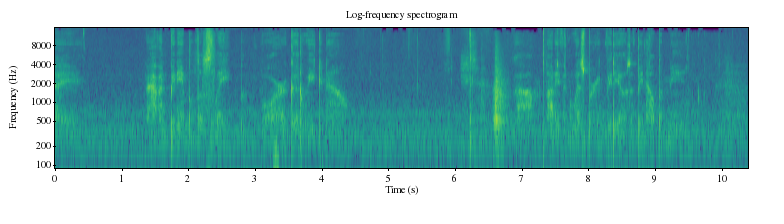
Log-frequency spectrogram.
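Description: A person whispering in two stretches, with a pause of about a second and a half between them.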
